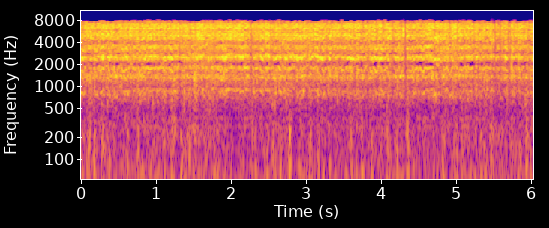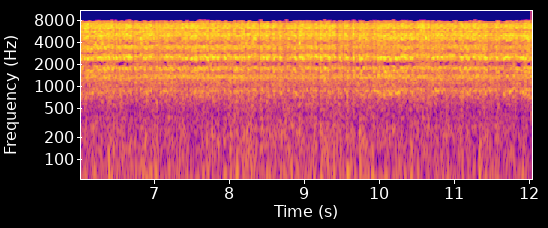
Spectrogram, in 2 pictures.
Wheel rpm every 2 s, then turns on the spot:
220, 230, 220, 230, 230, 230.
none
